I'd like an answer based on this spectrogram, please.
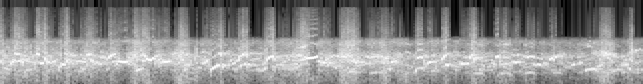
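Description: A roomful of people shouting and shrieking excitedly all at once, loud, with many sharp irregular clicks through it.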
